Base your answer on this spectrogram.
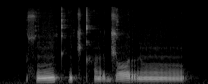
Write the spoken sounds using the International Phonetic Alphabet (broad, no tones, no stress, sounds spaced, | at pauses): s ũː kʰ ĩ t͡ʃ qʰ ə̃ r d͡ʒ ɔː r õː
